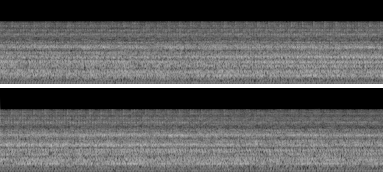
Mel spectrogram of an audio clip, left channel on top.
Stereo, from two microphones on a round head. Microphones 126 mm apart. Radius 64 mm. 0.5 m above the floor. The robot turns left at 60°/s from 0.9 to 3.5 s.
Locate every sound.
0.0 s an engine running: 100° right, 1.1 m; by 3.9 s 105° left, 1.1 m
